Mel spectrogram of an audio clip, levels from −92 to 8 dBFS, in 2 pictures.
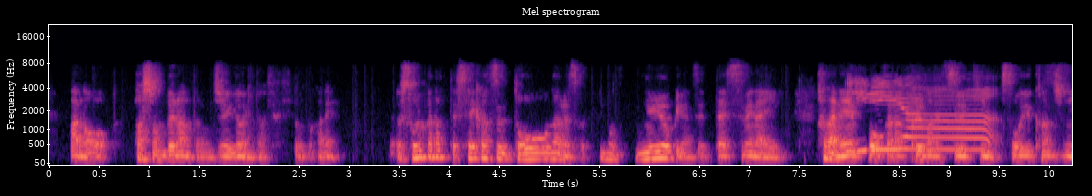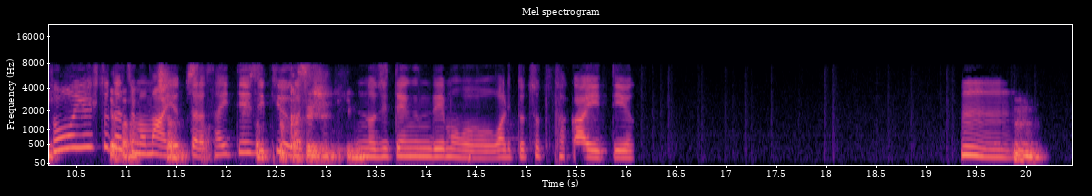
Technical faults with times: none

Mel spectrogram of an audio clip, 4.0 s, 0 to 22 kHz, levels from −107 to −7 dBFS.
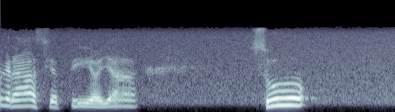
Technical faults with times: none

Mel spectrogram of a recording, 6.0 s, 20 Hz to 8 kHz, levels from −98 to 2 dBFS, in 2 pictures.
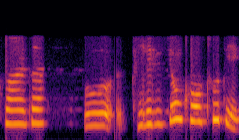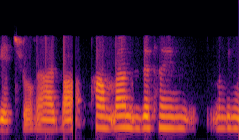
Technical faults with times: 0.58-0.93 echo leak
1.44-1.51 packet loss on an ADPCM call
2.08-2.39 echo leak
3.90-4.00 packet loss on an ADPCM call

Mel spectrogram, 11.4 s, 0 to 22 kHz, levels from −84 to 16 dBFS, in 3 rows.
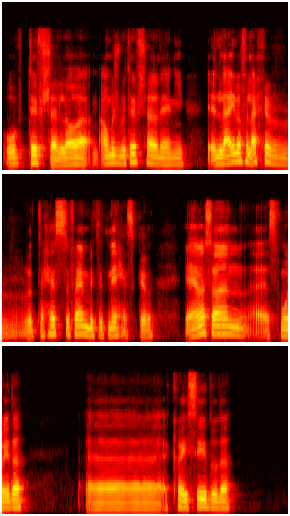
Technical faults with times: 1.13-1.23 lost packet rebuilt from error correction
3.87-3.89 lost packet rebuilt from error correction
4.99-5.17 lost packet rebuilt from error correction

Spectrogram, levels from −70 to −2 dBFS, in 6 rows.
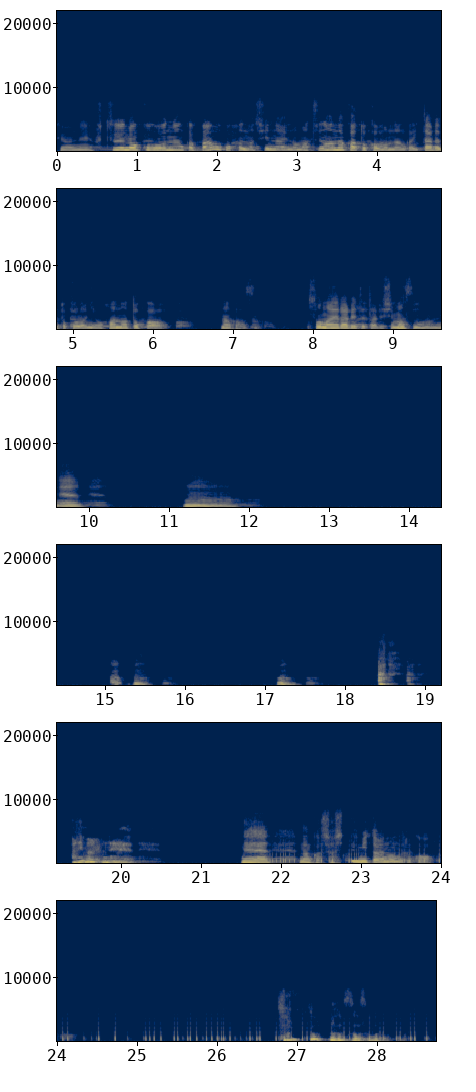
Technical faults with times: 0.00-28.74 echo with no canceller
21.85-28.74 train of clicks

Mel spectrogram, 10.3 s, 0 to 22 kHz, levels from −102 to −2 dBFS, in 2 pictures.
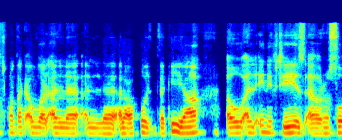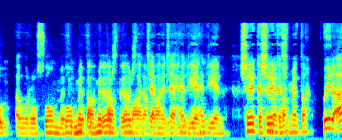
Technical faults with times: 6.11-10.27 doubled audio track

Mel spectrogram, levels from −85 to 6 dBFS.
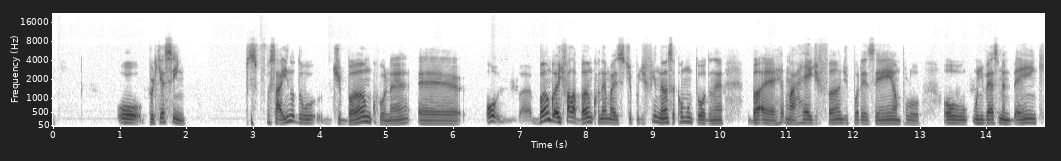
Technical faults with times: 10.05-10.09 echo leak
13.76-13.80 echo leak

